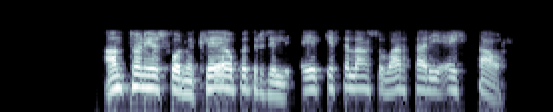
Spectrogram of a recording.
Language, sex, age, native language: Icelandic, male, 50-59, Icelandic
